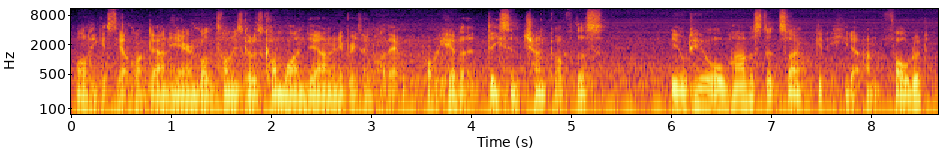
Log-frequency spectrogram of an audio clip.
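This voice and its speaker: A man, a bit hoarse, giving relaxed, rambling commentary over a farming game. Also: deep voice, fast, background noise. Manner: relaxed, rambling with frequent fillers. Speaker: gaming channel host. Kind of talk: casual gameplay commentary.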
